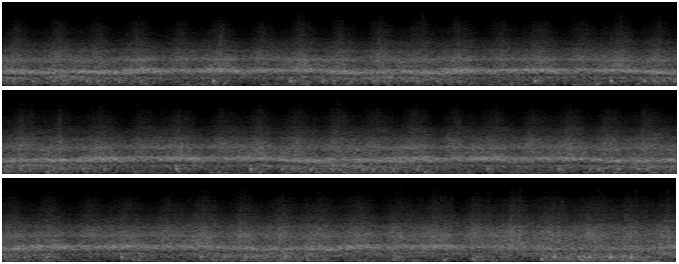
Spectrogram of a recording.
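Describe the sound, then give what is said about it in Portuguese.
A large crowd of football supporters chants a stadium refrain, 'once a lion, always a lion', in unison, a dense, continuous roar of voices with a steady rhythmic swell, sustained loudly throughout. “Então ele é utilizado de forma dinâmica, dependendo de como está o clima, vamos dizer, da partida, esse refrão.”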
